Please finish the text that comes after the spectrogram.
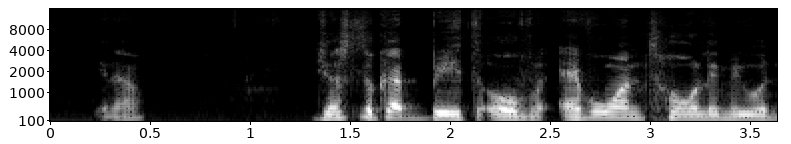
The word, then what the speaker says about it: Beethoven: But there is this guy named Beat Oven. Yeah. And and and you're pronouncing it wrong, mate. Huh? You're pronouncing it wrong. It's Beethoven.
